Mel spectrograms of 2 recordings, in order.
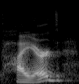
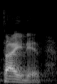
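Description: First: It is said with an American accent. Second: It is said with a Spanish accent. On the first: The speaker calls it right. "En Estados Unidos" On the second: The speaker calls it wrong. "acabamos diciendo tired"

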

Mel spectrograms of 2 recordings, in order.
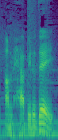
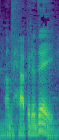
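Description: The two takes are said the same way.

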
